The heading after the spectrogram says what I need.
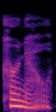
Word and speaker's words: colonel: Colonel. Look at it now. Say it. Colonel. Where did the R come from? Why is the L silent?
